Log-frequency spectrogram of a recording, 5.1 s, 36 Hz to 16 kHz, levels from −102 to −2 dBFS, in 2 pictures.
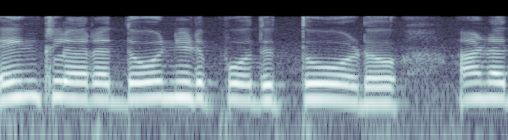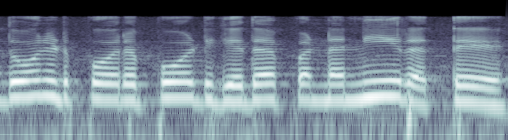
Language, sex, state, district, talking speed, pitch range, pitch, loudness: Tulu, female, Karnataka, Dakshina Kannada, 155 wpm, 205-225 Hz, 215 Hz, -13 LUFS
